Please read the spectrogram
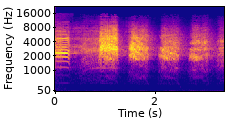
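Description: A sulfur-crested cockatoo squawks repeatedly, five harsh, raspy screeches in a loose rhythm, loud with no talking.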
